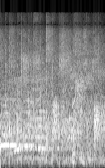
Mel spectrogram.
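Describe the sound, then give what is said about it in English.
Rapid hand clapping fills about two seconds, a dense stream of sharp, overlapping claps at a steady loud level, with no talking over it. “We should clap for that.”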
